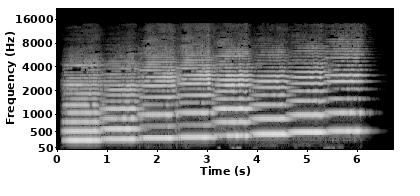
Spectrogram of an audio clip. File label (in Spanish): Escala Ascendente, violin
